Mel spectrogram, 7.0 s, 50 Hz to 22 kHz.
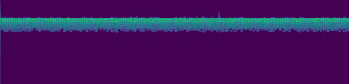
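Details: High, unbroken sizzling trill of an Ussur brown katydid, National Institute of Biological Resources recording from 2020, held at even loudness with soft rhythmic pulses roughly twice a second over clean silence.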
